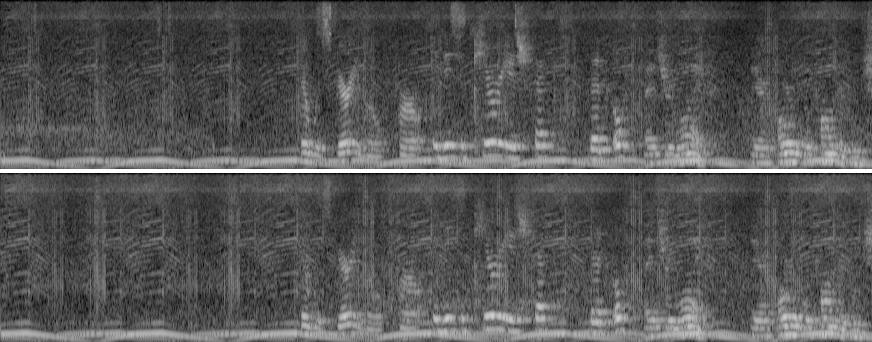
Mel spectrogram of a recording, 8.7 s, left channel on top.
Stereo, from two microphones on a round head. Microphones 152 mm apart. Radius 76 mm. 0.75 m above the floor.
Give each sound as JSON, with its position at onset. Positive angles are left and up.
{"t": 3.0, "sound": "a woman speaking", "side_deg": 45, "distance_m": 1.6}
{"t": 4.3, "sound": "a woman speaking", "side_deg": 65, "distance_m": 3.5}
{"t": 6.4, "sound": "a man speaking", "side_deg": -5, "distance_m": 4.5}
